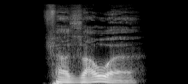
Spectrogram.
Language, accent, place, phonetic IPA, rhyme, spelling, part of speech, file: German, Germany, Berlin, [fɛɐ̯ˈzaʊ̯ə], -aʊ̯ə, versaue, verb, De-versaue.ogg
- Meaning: inflection of versauen: 1. first-person singular present 2. singular imperative 3. first/third-person singular subjunctive I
